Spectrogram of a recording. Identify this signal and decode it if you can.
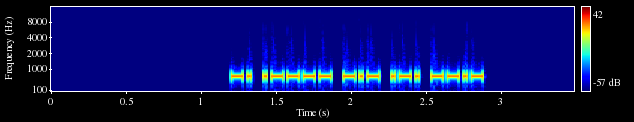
Morse code, heard as a keyed tone, about 46 wpm, 700 Hz. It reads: N1KRQ
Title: USA Call Signs - 5 Characters - 3x Character Spacing - 45wpm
